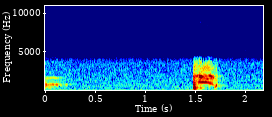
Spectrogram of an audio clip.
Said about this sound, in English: Cough it out, sister. Cough it out.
